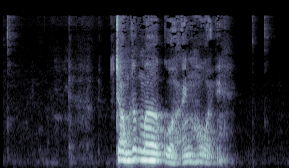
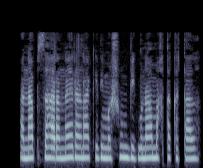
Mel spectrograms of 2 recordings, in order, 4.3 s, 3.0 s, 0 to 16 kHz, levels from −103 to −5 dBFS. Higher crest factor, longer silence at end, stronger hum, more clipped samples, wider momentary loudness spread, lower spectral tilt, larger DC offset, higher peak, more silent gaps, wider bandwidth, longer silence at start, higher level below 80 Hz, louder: about the same, 20 dB vs 16 dB; first, 1 s vs 0.1 s; neither; neither; first, 17 LU vs 6 LU; first, -6.5 dB/octave vs -4.5 dB/octave; neither; first, -4 dBFS vs -16 dBFS; second, none vs 2.70-2.75 s; first, 11.5 kHz vs 8 kHz; first, 1.75 s vs 0.3 s; first, -70 dBFS vs -82 dBFS; first, -21 LUFS vs -34 LUFS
